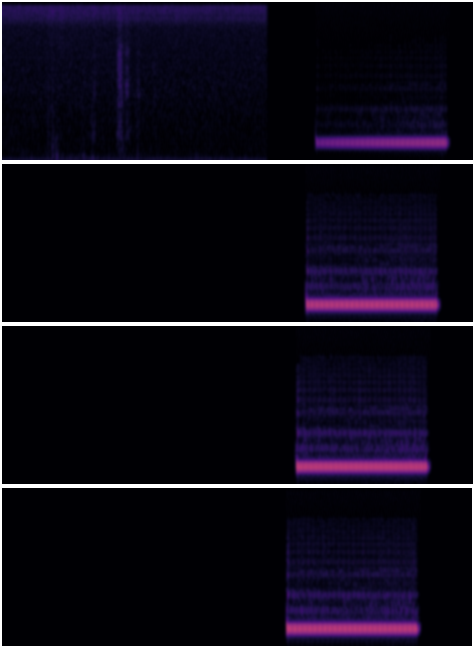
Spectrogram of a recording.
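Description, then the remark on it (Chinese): Following a brief low rustle, a telephone ringback tone sounds four times as a woman places a phone call, each steady tone lasting about a second with long silent gaps between, clear with no voices. “那我现在打电话给老钟。”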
